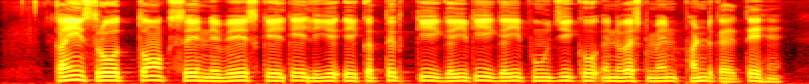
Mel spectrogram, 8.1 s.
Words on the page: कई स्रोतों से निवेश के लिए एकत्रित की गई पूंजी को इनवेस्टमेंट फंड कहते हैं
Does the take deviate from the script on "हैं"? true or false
false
